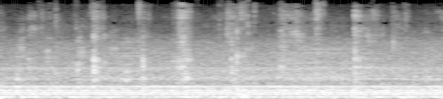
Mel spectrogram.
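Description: Close-up eating sounds: a person chewing a mouthful of baked potato with gravy, with short wet clicks of the mouth and utensil coming about twice a second. A steady low hum runs underneath.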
